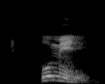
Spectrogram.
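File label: "kumin", Malay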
